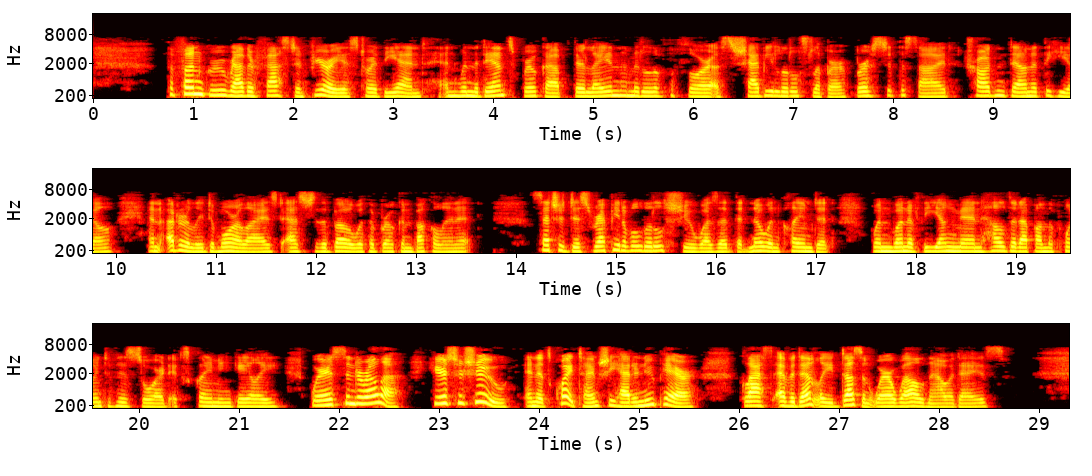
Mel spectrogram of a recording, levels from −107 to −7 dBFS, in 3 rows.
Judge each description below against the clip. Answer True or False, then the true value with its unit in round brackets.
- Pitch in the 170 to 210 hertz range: True (185 Hz)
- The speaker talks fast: True (210 wpm)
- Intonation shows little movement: False (3.0 semitones)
